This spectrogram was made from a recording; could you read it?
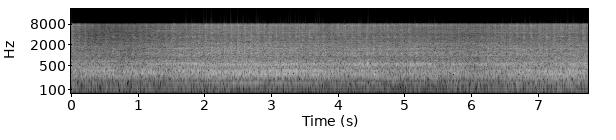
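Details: Echo PB580T backpack blower after fitting another Echo model's throttle, a different carburetor and new spark plug, no air filter, choke-started and warming: even high-revving two-stroke buzz, no stumbles or surging, healthy.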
